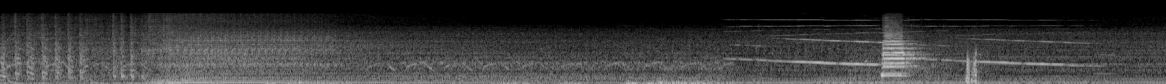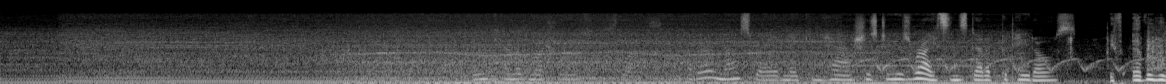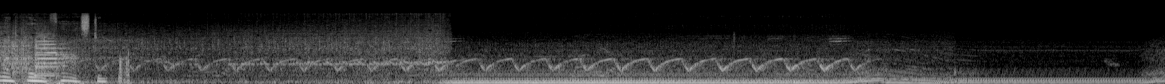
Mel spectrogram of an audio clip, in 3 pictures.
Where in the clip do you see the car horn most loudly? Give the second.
9 s.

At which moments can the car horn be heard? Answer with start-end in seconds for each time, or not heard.
8.5-9.8, 23.5-24.6.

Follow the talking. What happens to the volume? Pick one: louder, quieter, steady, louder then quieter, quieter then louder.
louder.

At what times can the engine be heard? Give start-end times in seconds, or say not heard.
0.0-34.9.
